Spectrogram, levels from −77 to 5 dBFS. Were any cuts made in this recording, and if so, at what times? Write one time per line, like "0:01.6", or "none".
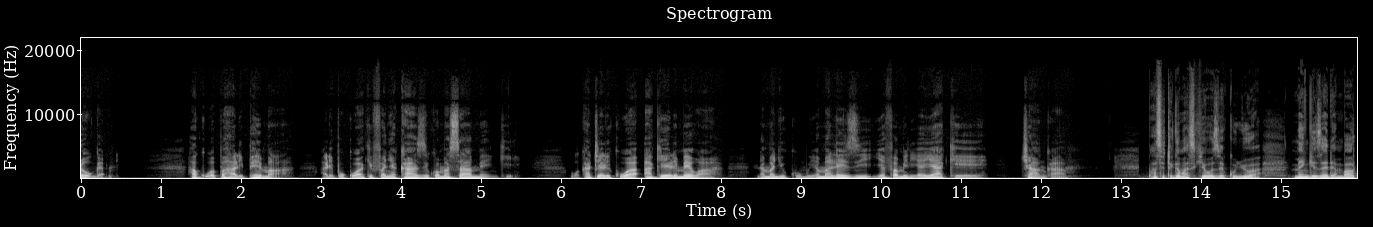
0:13.2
